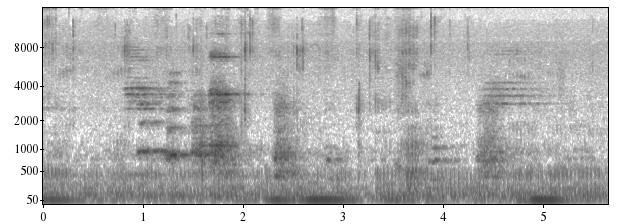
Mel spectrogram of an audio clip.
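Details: Snoring mother cat asleep among her kittens: deep rumbling breaths swelling into louder low bursts about every two to three seconds, with faint higher tonal sounds in between.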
